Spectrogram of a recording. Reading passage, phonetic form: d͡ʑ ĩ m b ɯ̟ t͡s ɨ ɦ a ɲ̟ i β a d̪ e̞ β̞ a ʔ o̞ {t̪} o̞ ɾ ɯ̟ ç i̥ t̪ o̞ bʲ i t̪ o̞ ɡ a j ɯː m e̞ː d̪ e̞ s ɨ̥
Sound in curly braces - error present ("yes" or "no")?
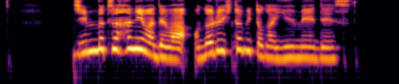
yes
